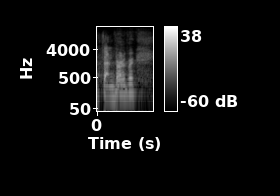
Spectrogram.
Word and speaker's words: Thunberg: Am I pronouncing it right? Yeah, you are, Thunberg.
